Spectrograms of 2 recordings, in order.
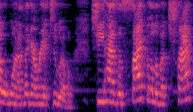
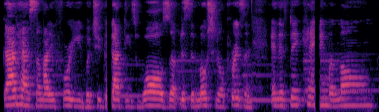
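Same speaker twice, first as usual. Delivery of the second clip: tender preaching; 5 semitones lower, 8 dB quieter than usual. Acted. Preacher comforting hurting women, soft and tender. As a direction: speak gently to the broken.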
